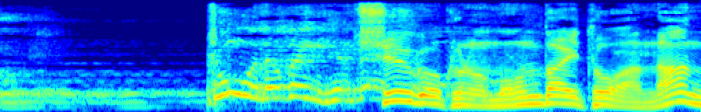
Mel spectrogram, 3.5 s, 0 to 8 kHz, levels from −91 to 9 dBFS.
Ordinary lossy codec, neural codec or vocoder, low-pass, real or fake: none; vocoder, 44.1 kHz, 80 mel bands, Vocos; 7.2 kHz; fake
